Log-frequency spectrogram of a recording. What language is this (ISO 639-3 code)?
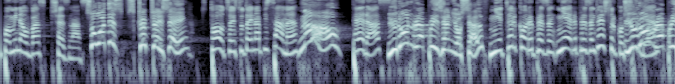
pol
